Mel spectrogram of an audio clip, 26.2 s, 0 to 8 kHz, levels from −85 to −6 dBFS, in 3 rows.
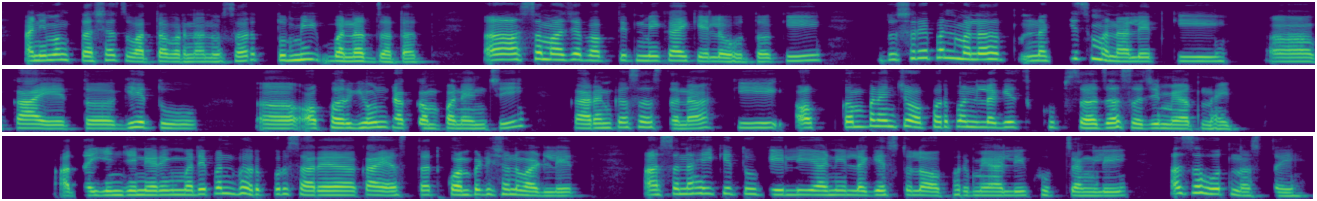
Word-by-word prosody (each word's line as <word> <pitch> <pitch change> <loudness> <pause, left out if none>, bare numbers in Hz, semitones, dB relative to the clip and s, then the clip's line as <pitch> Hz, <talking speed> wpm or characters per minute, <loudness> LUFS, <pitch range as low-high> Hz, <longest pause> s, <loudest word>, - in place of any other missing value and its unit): आणि 220 +1 +3
मग 255 +2 +2
तशाच 220 +2 0
वातावरणानुसार 175 +3 -1 0.2
तुम्ही 250 +4 +3 0.2
बनत 195 -3 +3
जाता. 160 -2 -1 0.5
अ, - - +1 0.2
असं 275 +3 +1
माझ्या 265 0 +4
बाबतीत 225 0 -3
मी 220 -1 +1
काय 220 0 +2
केलं 185 -1 +1
होतं 170 0 -1
की 215 +3 -2 0.5
दुसरे 330 +7 -2
पण 360 -2 +2
मला 285 -1 +5 0.2
नक्कीच 225 +9 -3
म्हणालेत 190 -9 +1
की 195 -1 -2 0.3
"अ, 180 - -5 0.3
काय 195 -3 +4
आहे. 175 0 0
तर 185 -1 +2
घे 225 +7 +2
तू 185 -2 -1 0.4
अ, - - -5
ऑफर 195 +3 +2
घेऊन 225 +4 +2
टाक 205 -2 +2
कंपन्यांची." 185 - 0 0.3
कारण 205 +1 +3
कसं 235 +2 -1
असतं 190 -6 -4
ना 185 +3 +1 0.2
की 220 0 -3
ऑफ 215 +2 +2 0.2
कंपन्यांची 275 +3 +2
ऑफर 245 +1 +2
पण 260 -1 +2
लगेच 240 0 0
खूप 240 -3 -10
सहजा-सहजी 200 -1 +2
मिळत 180 -2 0
नाहीत. 165 -2 -4 0.9
आता 185 - -1
इंजिनिअरिंगमध्ये 205 +3 +2
पण 275 -1 +1
भरपूर 240 -3 +1
साऱ्या 200 -4 +3
काय 200 -3 +4
असतात, 210 +3 -1
कॉम्पिटिशन 230 +2 +2
वाढलेत. 170 -3 +1 0.5
असं 250 +3 +1
नाही 265 +1 +1
की, 270 - -2
तू 250 - 0
गेली 215 0 0
आणि 205 0 +1
लगेच 200 +1 0
तुला 200 -2 +1
ऑफर 185 +3 -2
मिळाली 185 0 -1
खूप 195 -5 -7
चांगली. 175 0 -1 0.3
असं 285 +3 +2
होत 250 -4 +2
नसतं. 165 -3 -4
210 Hz, 160 wpm, -23 LUFS, 185-235 Hz, 0.9 s, मला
